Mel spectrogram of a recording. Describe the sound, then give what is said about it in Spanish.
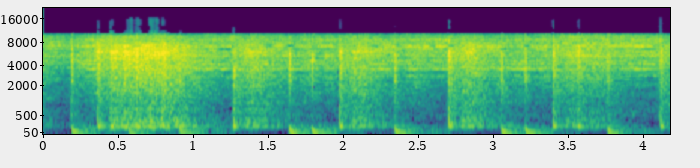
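A punchy drum loop with big, explosive snare hits treated with gated reverb, the reverb tail swelling and then cutting off abruptly, the classic snare sound of 80s pop and rock, over steady kick drum beats, loud and without any voices. “un efecto que se solía usar mucho en los 80s, que es un reverb que se corta. Se llama eh, gated reverb”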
